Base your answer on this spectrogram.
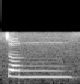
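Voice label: "zeon3", Cantonese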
